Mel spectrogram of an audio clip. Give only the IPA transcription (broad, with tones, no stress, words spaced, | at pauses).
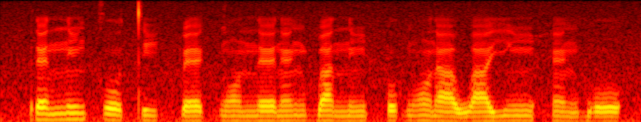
ɾɛ˦ nĩ˦ ko˧ti˨ k͡pɛ˨˦ɡ͡bɔ̃˧nɛ˧ ɾɛ̃˦ ɡ͡ba˦˨nĩ˧ho˦ ɡɔ̃˦˨ɾa˨wa˨˦ jĩ˧hɛ̃˧ ɡ͡bo˧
